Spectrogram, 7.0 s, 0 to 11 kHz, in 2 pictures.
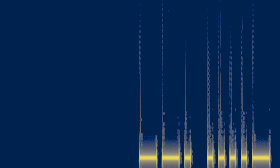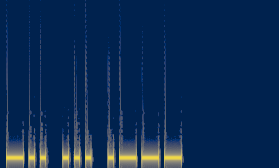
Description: Morse code, heard as a keyed tone, about 17 wpm, 700 Hz. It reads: G4DSJ
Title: DXCC-100 Call Signs - 5 Characters - 17wpm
